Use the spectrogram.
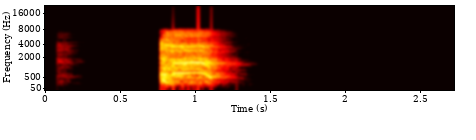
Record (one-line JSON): {"cough_length": "2.7 s", "cough_amplitude": 29223, "cough_signal_mean_std_ratio": 0.31, "survey_phase": "alpha (2021-03-01 to 2021-08-12)", "age": "18-44", "gender": "Female", "wearing_mask": "No", "symptom_none": true, "smoker_status": "Current smoker (1 to 10 cigarettes per day)", "respiratory_condition_asthma": true, "respiratory_condition_other": false, "recruitment_source": "Test and Trace", "submission_delay": "2 days", "covid_test_result": "Positive", "covid_test_method": "RT-qPCR", "covid_ct_value": 20.7, "covid_ct_gene": "N gene", "covid_ct_mean": 21.4, "covid_viral_load": "96000 copies/ml", "covid_viral_load_category": "Low viral load (10K-1M copies/ml)"}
